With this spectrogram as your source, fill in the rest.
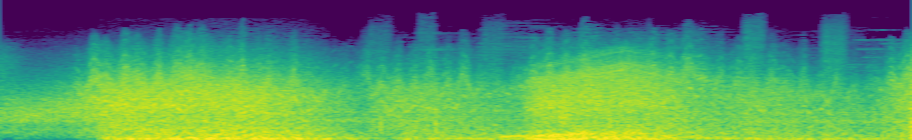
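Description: Dark tendrils burst up from the ground with a loud rushing whoosh.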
